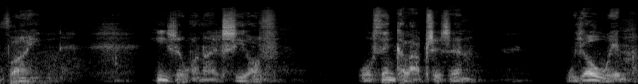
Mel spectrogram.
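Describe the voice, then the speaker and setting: An actor playing a bossy, edgy British crime crew leader in a radio drama, giving clipped, commanding instructions. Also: male voice, rumbling low, takes it slowly, sharp tone, slightly rough, heavily acted. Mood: grim, vengeful.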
